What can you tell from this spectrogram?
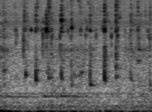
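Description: A canned drink that looks like lemonade pours into a glass, a quiet, steady stream broken by bubbly, splashing trickles and drips, with no voices.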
